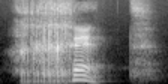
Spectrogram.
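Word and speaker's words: חֵית: This is exactly the pronunciation of chet. You listen? Like ha.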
